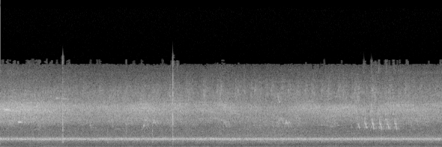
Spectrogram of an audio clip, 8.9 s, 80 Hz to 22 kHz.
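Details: Brood X cicadas of the 2004 emergence, heard close up, fill the air with a flat, continuous droning whine. A couple of sharp clicks and a short run of quick bird notes near the end break through.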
